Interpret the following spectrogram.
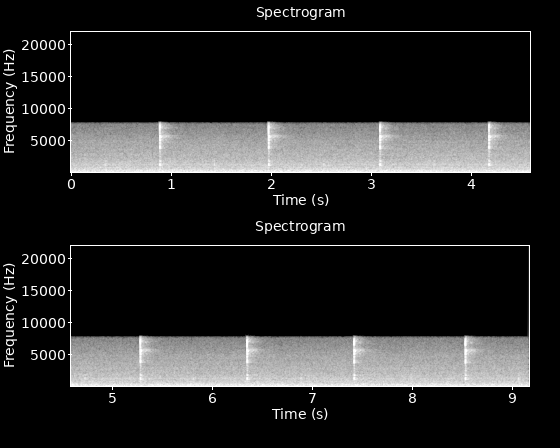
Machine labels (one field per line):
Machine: valve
